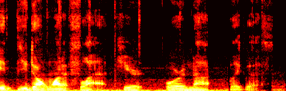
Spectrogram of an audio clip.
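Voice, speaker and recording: A man speaks at a very slow pace. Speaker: gaming video creator. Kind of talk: tutorial. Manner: casual, hesitant with fillers.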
